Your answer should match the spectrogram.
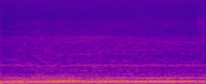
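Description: A steady, low machine hum with a few unchanging tones and no break or change.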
